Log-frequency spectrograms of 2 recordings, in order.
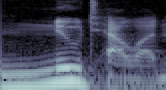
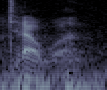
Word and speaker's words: Nutella: Hazelnut spread, which is correctly pronounced Nutella, not Nutella. People get that wrong because they think it's nut like hazelnut, but it's not.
